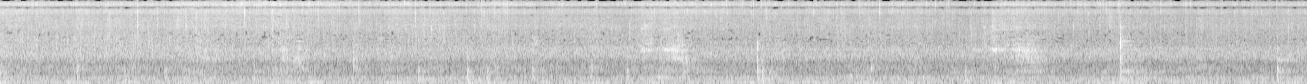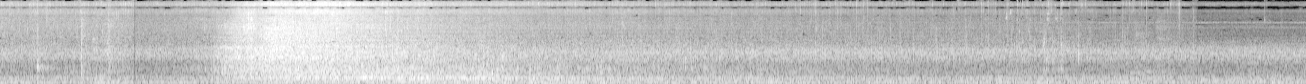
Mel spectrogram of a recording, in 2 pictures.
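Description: Red lentils, diced potatoes and carrots sizzling in oil in an enamelled cast-iron pot, stirred with a wooden spoon. About fifteen seconds in, a loud rush comes as water is poured in over the hot vegetables, then fades over a few seconds.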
